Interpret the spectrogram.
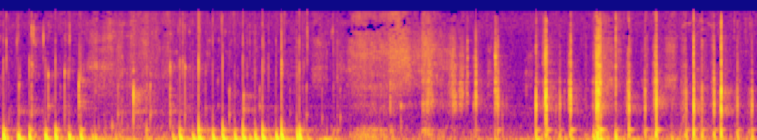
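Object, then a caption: Fabric-covered cylindrical speaker with rubber end caps. A cylindrical JBL Bluetooth speaker with a grey fabric cover and rubber end caps is tapped and scratched with fingertips and nails, including on an end cap. Rapid, dull, bass-heavy taps come in quick bursts, with a softer scratchy patch in the middle and some sharper, brighter clicks near the end.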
